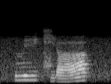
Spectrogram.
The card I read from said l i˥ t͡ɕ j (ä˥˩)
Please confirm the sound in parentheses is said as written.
no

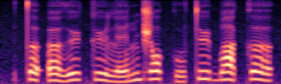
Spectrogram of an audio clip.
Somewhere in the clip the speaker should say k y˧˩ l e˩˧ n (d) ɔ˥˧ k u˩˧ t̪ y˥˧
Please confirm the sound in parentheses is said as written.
no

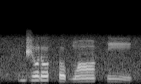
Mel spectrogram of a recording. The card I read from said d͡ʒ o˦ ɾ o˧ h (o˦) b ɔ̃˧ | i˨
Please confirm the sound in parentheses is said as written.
no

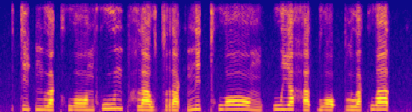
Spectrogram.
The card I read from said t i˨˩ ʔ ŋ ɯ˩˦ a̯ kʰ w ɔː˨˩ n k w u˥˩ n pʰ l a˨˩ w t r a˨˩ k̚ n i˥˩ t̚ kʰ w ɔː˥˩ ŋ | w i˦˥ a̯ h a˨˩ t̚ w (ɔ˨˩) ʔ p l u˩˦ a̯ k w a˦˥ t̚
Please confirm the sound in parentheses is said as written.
yes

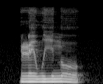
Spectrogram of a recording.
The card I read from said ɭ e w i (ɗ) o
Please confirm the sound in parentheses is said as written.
no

